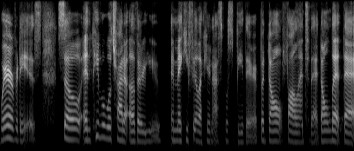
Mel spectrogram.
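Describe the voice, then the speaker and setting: In a Southern accent, a woman speaks at a fairly low pitch with ordinary pitch variation and a bright, sharp tone. The sound is dry and close with no echo, and the background is quiet. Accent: Southern, noticeable outside the South. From South Carolina, US South. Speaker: romance author. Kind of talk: interview.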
